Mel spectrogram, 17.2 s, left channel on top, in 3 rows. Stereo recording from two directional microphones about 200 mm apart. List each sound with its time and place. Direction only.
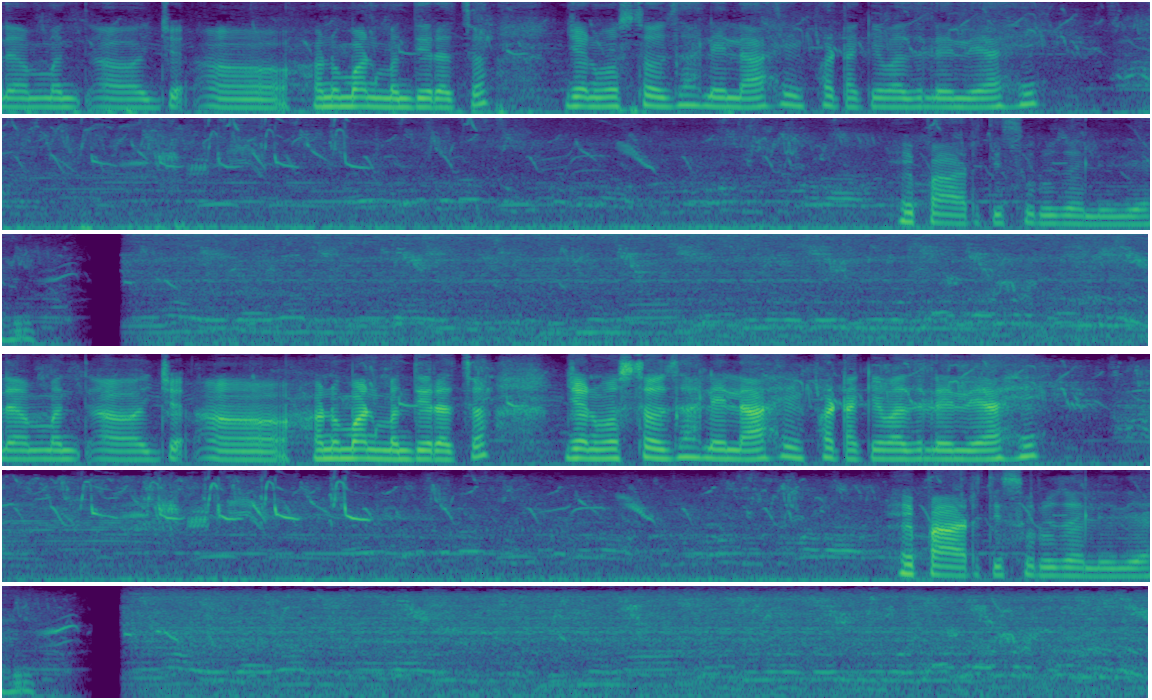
0.0 s speech: 5° left (ahead or behind)
6.6 s chirp: 60° left (ahead or behind)
10.2 s speech: centre (ahead or behind)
